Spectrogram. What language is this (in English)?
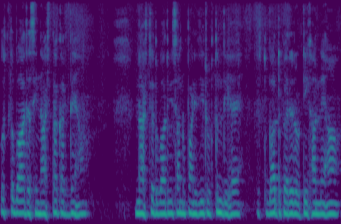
Punjabi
